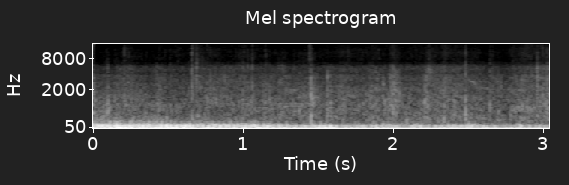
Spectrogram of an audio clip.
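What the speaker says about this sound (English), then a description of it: "The wind's gonna blow it." Steady wind buffeting the microphone, a low roaring rumble throughout with faint scattered taps, no talking.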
